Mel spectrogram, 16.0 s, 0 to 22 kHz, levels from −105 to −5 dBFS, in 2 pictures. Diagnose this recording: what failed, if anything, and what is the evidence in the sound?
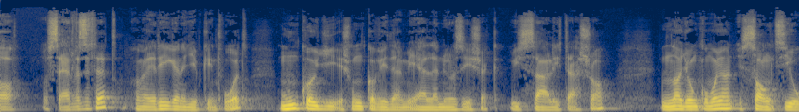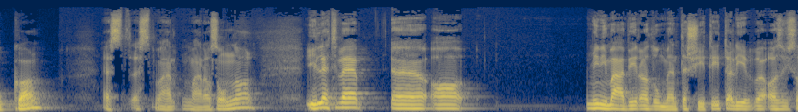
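From 0.93 to 8.58 s the speech turns dull and muffled. The treble falls away smoothly, about 11 dB down at 10 kHz relative to 1 kHz. It begins just before "ezt ezt már már". This is de-emphasis applied wrongly. A treble-cut filter ran on audio with no pre-emphasis to undo, or ran twice.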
